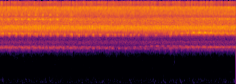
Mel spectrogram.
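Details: Cicadas singing on a summer evening in a cedar forest in Japan: a dense, unbroken, shimmering high buzz with a thin steady tone beneath it, holding level throughout with no other clear sounds.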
